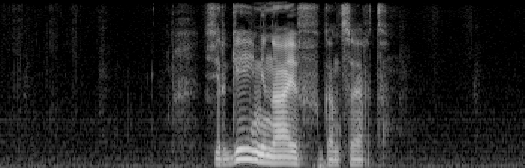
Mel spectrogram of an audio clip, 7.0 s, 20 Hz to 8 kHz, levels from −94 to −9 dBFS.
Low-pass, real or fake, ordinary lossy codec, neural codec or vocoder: none; real; none; none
